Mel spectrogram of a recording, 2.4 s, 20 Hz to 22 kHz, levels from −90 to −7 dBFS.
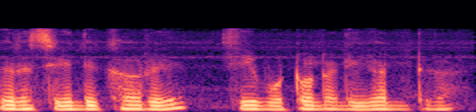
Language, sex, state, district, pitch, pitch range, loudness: Wancho, male, Arunachal Pradesh, Longding, 130 Hz, 125-135 Hz, -16 LUFS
